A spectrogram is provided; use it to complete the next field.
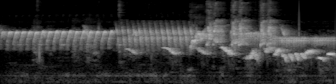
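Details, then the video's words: Canary singing to prompt silent canaries and serve as a master recording: a long, even, high rolling trill, then a denser burst of buzzy notes and quick descending swoops, strong and continuous throughout. "KENARI GACOR ATAS BAWAH || cocok buat pancingan kenari macet bunyi & masteran burung"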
